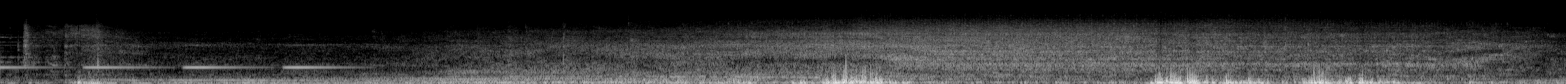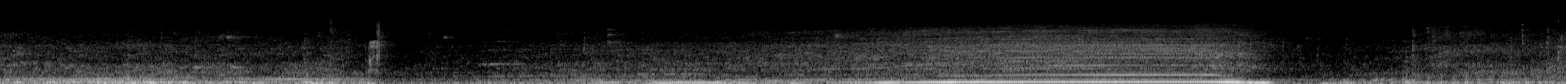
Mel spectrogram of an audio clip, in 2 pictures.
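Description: Honda car engine started about a second in and run, the revs rising and falling, with a few loud low thumps in the middle. Near the end the engine is held at a raised speed for several seconds, then drops back sharply to idle. This is the kind of engine run used for a battery analyser's starting and charging-system test.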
